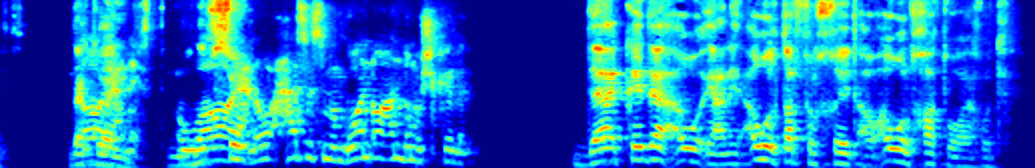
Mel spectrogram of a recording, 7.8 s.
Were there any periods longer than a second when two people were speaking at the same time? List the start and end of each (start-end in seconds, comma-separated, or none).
0.6-2.0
